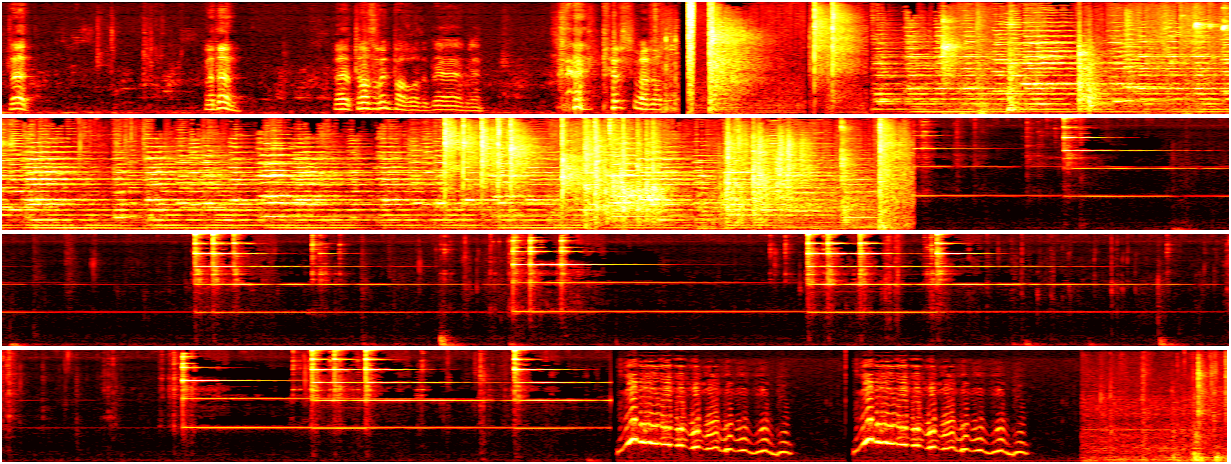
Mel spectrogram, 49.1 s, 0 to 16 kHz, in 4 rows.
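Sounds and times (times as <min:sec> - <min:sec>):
small metal bell ringing: 0:21.4 - 0:43.0.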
